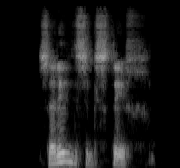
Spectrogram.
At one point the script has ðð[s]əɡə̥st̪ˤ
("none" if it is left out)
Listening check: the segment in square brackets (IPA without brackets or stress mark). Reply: s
